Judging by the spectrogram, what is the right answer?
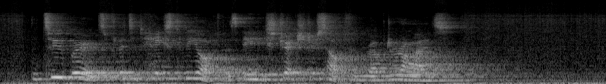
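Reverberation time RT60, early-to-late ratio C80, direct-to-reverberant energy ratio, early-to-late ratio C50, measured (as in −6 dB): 2.2 s, 5.0 dB, −2.0 dB, 3.5 dB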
